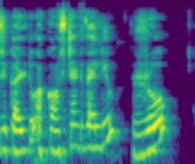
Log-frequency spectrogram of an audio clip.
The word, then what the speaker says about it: rho: It is also known as the rho. RHO. Okay, this is the pronunciation of the rho.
